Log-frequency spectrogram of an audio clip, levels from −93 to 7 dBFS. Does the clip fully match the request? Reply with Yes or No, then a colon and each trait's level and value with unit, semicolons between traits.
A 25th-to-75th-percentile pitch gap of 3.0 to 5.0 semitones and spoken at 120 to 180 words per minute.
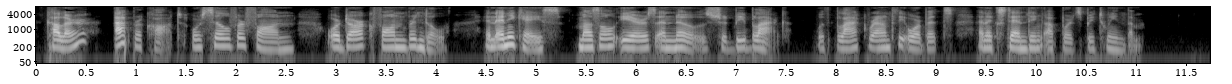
No: narrow, 2.6 semitones; average, 150 wpm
